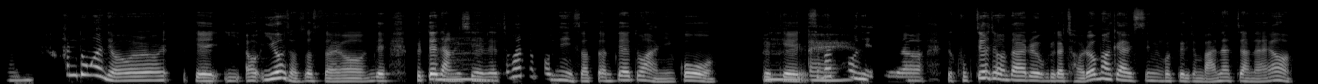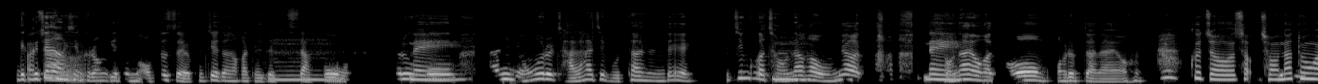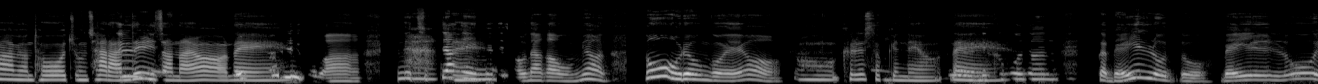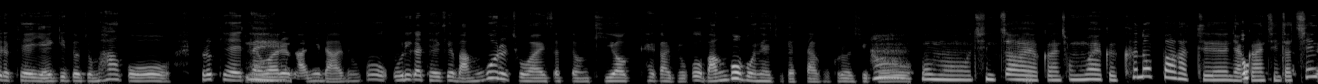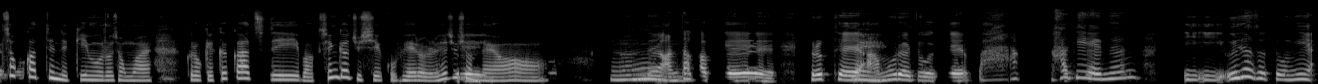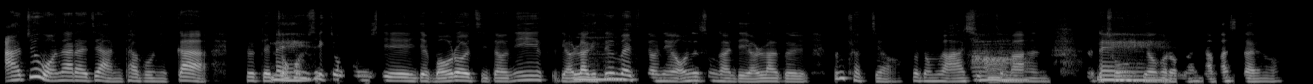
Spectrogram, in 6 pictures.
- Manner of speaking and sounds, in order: other background noise; laugh; laugh; gasp; gasp
- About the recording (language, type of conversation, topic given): Korean, podcast, 여행 중에 만난 친절한 사람에 대해 이야기해 주실 수 있나요?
